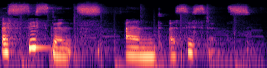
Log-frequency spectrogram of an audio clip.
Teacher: when the s is added the t softens and most of the time you can't even hear it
